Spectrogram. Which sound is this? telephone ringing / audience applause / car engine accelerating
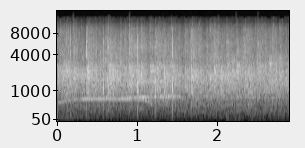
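audience applause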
